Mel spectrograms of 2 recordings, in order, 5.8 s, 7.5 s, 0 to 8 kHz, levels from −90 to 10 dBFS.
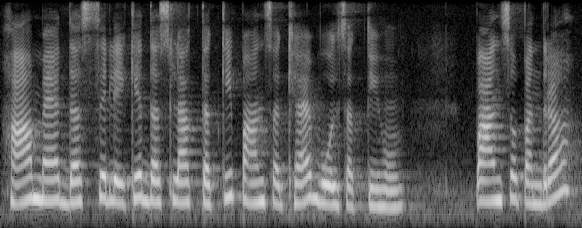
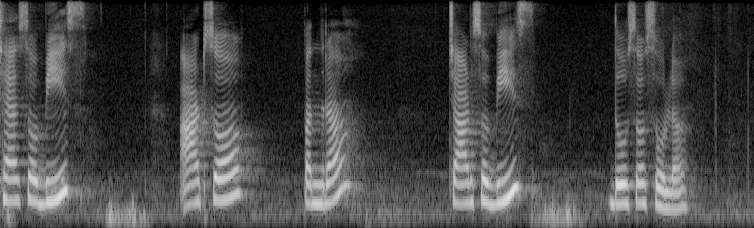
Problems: constant background noise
